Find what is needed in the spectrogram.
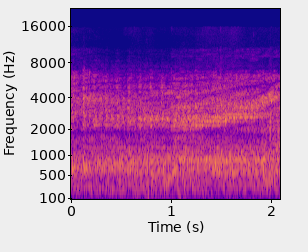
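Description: Steady din of a large arena crowd, a dense, even hubbub with no single voice standing out.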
